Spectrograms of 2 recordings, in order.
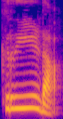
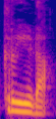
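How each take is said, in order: First: Krida pitched higher, short and falling; announced word. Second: Said in the usual way. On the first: Shown as a demonstration. Teacher announcing the word to students, pitched up. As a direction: call out Krida on a raised note. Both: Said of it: "ആ ഡാ ഏതാന്ന് നോക്കണം".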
